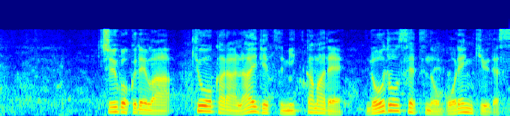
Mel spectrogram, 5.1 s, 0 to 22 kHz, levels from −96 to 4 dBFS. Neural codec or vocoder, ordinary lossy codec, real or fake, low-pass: codec, 16 kHz, 16 kbps, FunCodec, trained on LibriTTS, 50 frames a second; none; fake; none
